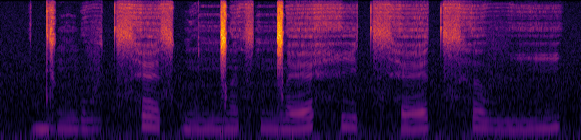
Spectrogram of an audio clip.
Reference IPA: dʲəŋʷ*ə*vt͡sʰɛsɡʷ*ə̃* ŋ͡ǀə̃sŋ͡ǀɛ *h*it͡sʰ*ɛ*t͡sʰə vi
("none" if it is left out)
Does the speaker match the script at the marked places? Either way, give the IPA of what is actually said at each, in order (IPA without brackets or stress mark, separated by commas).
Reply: ə, ə̃, h, ɛ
